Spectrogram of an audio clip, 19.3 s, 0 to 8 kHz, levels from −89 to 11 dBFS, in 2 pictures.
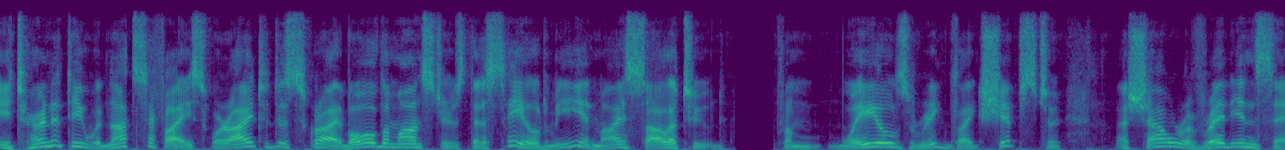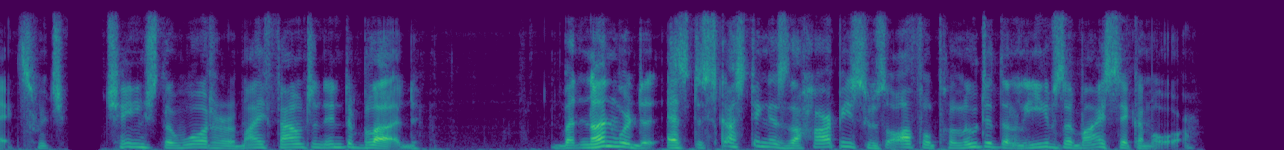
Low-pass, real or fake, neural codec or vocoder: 7.2 kHz; fake; codec, 24 kHz, 6 kbps, HILCodec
